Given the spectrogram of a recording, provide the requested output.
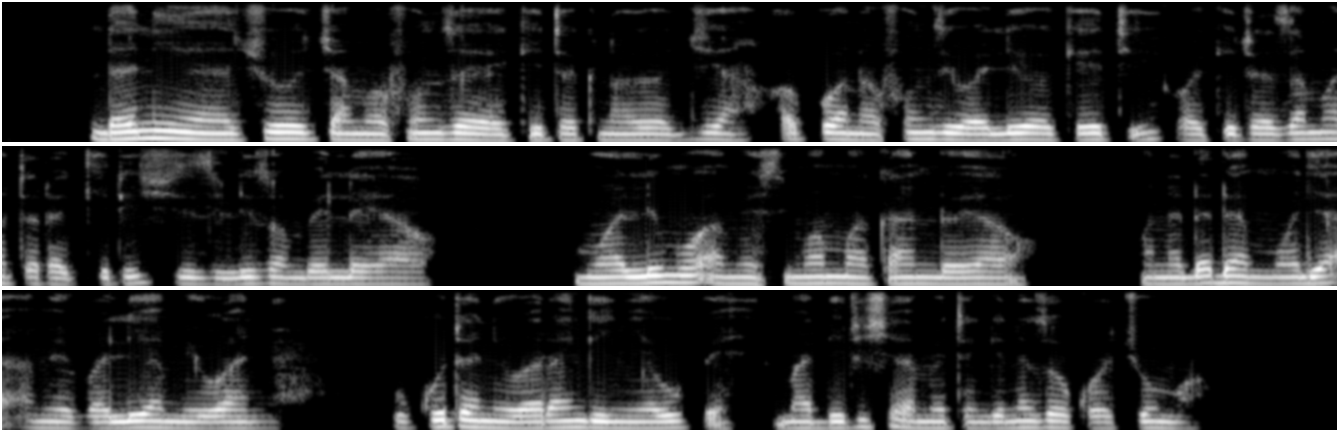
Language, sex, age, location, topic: Swahili, male, 18-24, Nairobi, education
